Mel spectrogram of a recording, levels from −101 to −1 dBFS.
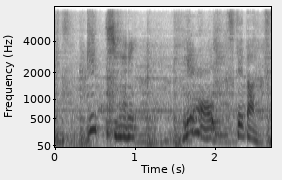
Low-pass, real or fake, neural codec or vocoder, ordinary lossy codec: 7.2 kHz; fake; codec, 24 kHz, 1 kbps, SNAC; none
